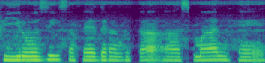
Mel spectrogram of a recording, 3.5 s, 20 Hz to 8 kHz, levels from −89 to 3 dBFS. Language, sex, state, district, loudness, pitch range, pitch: Hindi, female, Maharashtra, Mumbai Suburban, -16 LUFS, 170-180 Hz, 175 Hz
